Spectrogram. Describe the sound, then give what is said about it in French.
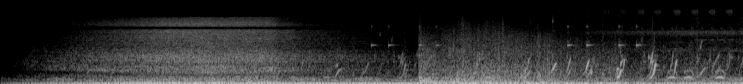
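Steady rushing river water, then a pot being dipped into the river and filled with water for cooking, with bubbly gurgles and splashes rising in pitch. Fairly loud, with no voices. “June et Linda sont donc à l'âge de pierre et vont chercher un pot d'eau dans la rivière pour préparer à manger”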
